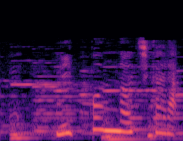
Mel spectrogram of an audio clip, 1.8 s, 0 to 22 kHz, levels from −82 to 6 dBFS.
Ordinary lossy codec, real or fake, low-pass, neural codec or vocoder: MP3, 32 kbps; real; 7.2 kHz; none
